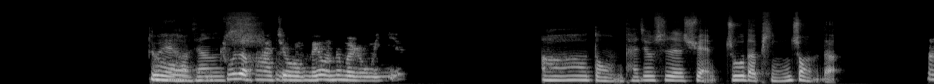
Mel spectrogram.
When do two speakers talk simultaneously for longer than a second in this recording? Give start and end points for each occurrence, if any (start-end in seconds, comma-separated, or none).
1.5-2.7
